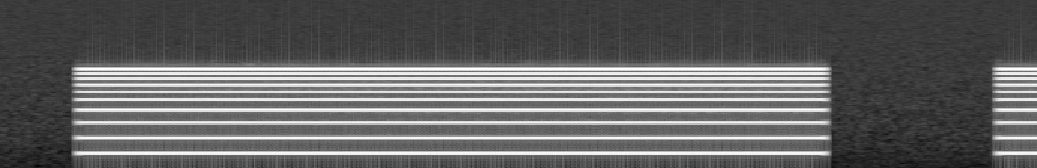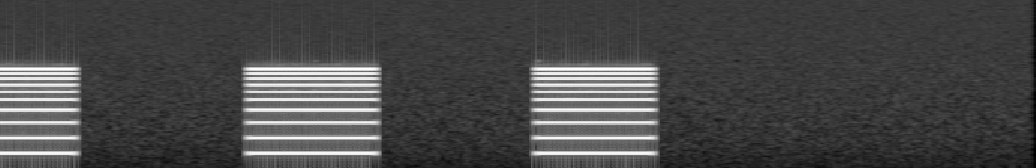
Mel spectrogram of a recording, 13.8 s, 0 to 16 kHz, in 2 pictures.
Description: Ship horn signal, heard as a ship's horn, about 340 Hz. 1 long, 3 short. At sea: a vessel under tow in fog.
